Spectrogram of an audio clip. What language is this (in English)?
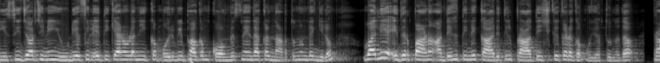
English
